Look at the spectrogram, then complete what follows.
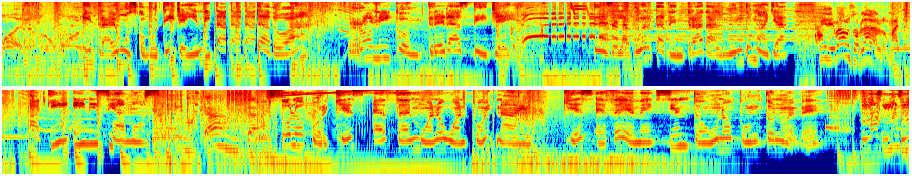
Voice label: Imaging Spanish, Professional Radio Imaging Voice Over, bilingual voice artist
